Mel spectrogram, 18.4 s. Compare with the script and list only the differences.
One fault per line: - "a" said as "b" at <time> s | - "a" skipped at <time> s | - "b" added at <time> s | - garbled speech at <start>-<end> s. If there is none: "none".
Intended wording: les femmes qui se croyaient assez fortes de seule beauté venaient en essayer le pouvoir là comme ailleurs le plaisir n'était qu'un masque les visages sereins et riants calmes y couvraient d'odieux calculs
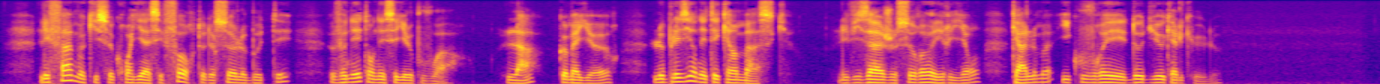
none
